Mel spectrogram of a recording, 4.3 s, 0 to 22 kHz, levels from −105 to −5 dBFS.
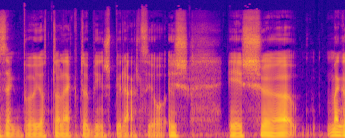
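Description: No technical faults can be heard anywhere in the recording.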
